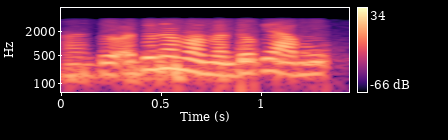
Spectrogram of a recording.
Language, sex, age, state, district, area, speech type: Manipuri, female, 60+, Manipur, Imphal East, rural, conversation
